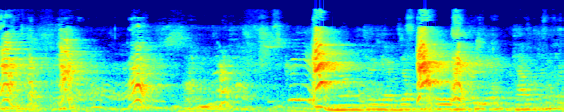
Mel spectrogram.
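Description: Shih Tzu puppies trade sharp, high yaps and short barks in an irregular back-and-forth.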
